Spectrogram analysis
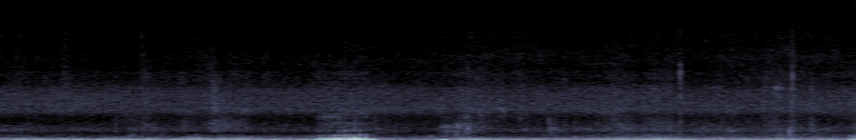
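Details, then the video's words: Ranch-kept American bison giving one deep, brief grunt, a rough low burst lasting under a second, followed by a fainter short sound amid constant low outdoor rumble. "Bison Being Bison! Sights and Sounds from a Buffalo Ranch"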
